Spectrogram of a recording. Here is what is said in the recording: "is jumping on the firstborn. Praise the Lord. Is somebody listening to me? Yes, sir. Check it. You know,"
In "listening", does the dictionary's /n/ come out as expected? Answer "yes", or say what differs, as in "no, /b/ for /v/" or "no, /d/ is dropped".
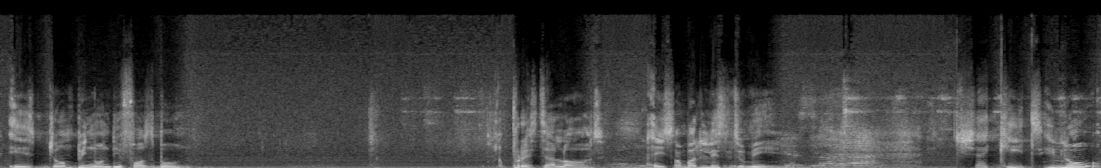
no, /n/ is dropped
